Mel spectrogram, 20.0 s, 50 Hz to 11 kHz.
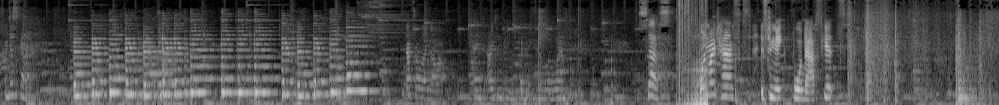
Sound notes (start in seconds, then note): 1.5 continues playing piano; 13.5 electric zapping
